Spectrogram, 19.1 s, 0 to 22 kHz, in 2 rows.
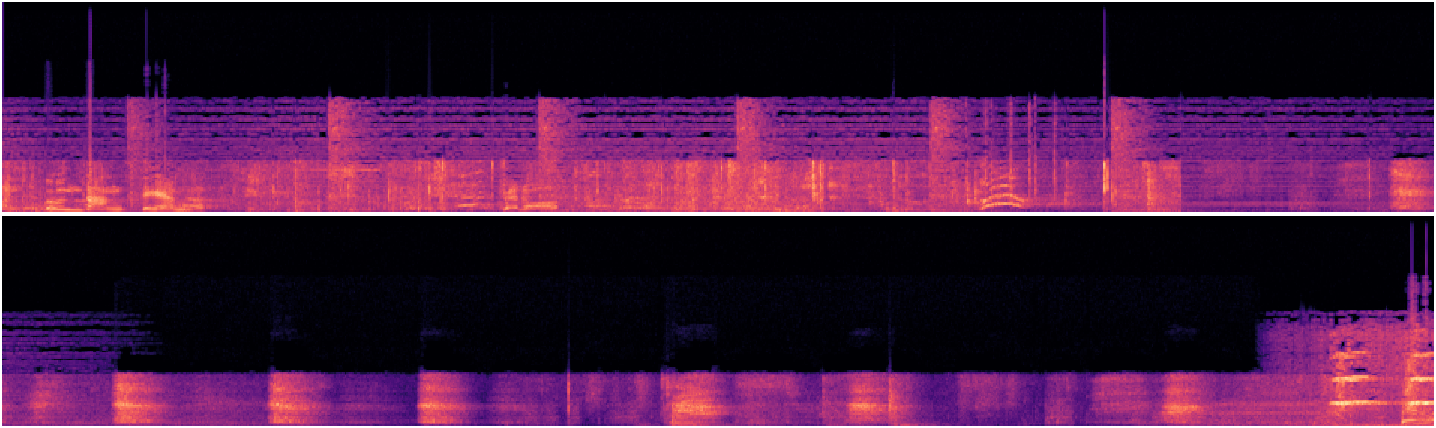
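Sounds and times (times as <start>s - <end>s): high squeal: 0.6s - 10.4s, 18.0s - 19.0s
person panting heavily: 10.3s - 13.3s, 14.1s - 15.8s, 16.8s - 18.0s.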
